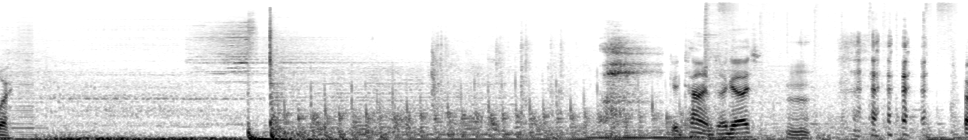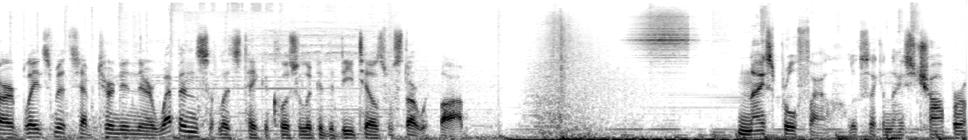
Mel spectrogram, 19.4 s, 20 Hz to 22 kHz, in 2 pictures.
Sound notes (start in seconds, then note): 5.9 sighs; 8.4 laughs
